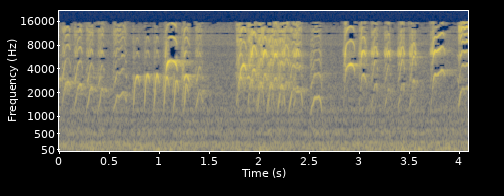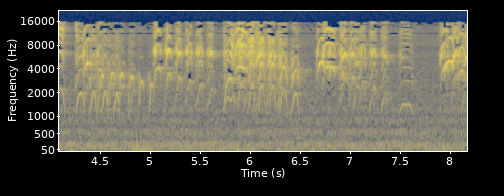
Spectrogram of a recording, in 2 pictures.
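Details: Several hand-reared common babbler chicks calling together in repeated bursts of shrill, rapidly stacked chirps, each burst about a second long, against a constant low hum.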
